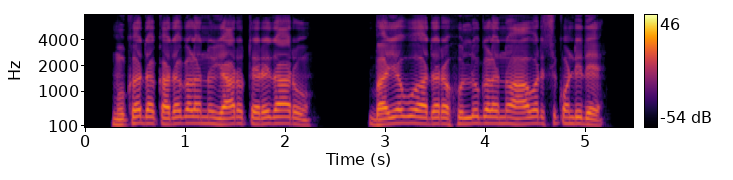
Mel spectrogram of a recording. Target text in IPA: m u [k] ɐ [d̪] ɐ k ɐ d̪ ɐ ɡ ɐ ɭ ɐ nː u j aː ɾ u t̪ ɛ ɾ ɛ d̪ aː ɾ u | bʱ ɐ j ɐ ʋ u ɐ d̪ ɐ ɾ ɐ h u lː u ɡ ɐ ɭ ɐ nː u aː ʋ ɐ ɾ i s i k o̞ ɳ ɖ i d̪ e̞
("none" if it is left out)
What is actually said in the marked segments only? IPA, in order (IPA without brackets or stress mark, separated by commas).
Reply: kʰ, d̪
